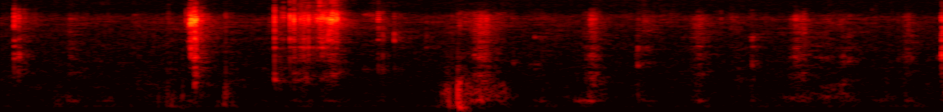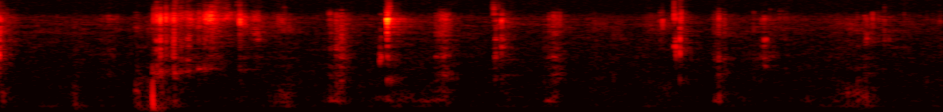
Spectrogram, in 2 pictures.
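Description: A person biting and chewing a chunk of potato close to the microphone: many short, sharp mouth clicks, with louder bursts of chewing about a second in and again past the middle.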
